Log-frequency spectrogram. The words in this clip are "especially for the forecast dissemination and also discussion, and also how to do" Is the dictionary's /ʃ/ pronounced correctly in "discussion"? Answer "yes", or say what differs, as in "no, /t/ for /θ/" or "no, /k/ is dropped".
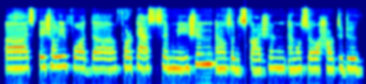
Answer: yes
